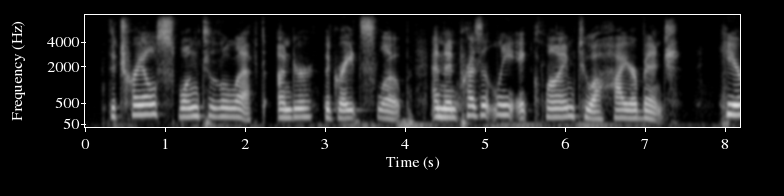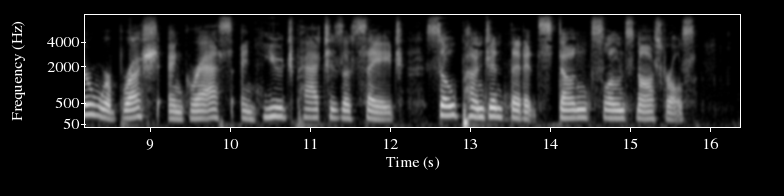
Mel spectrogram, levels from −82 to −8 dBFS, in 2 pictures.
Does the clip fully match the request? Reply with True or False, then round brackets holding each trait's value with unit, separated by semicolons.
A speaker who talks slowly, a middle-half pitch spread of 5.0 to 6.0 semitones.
False (130 wpm; 3.2 semitones)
